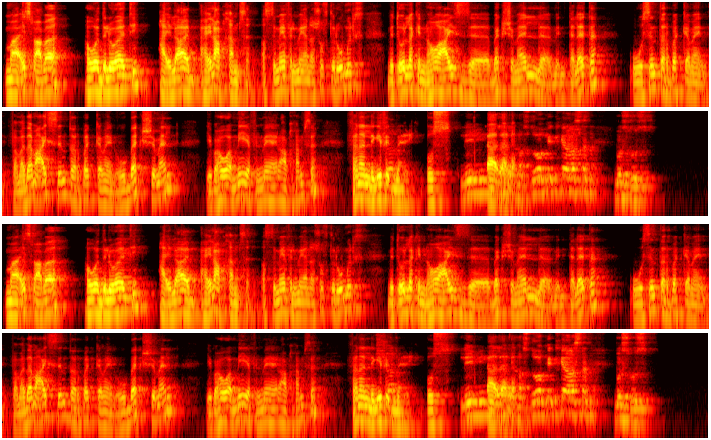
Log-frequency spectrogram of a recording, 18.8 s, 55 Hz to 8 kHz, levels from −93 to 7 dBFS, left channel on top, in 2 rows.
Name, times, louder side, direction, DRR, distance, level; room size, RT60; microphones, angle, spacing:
voice 1, 0.0-0.8 1.1-1.8 2.1-4.8 5.1-8.0 8.4-11.7 12.1-13.6 14.1-15.4 15.9-16.3, left 2 dB, 60° left, 1.3 m, -23 dB
voice 2, 14.4-14.7 15.5-18.0, right 1 dB, 85° right, 6.8 m, -31 dB
29.5 x 14.5 x 2.3 m
head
